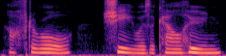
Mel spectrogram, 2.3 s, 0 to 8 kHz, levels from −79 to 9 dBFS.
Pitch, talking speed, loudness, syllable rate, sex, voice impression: 195 Hz, 160 wpm, -17 LUFS, 4.4 syllables/s, female, very feminine, slightly young, slightly adult-like, very thin, tensed, slightly weak, very bright, hard, very clear, very fluent, very cute, intellectual, very refreshing, very sincere, calm, very friendly, very reassuring, very unique, very elegant, slightly wild, sweet, lively, very kind, slightly sharp, modest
